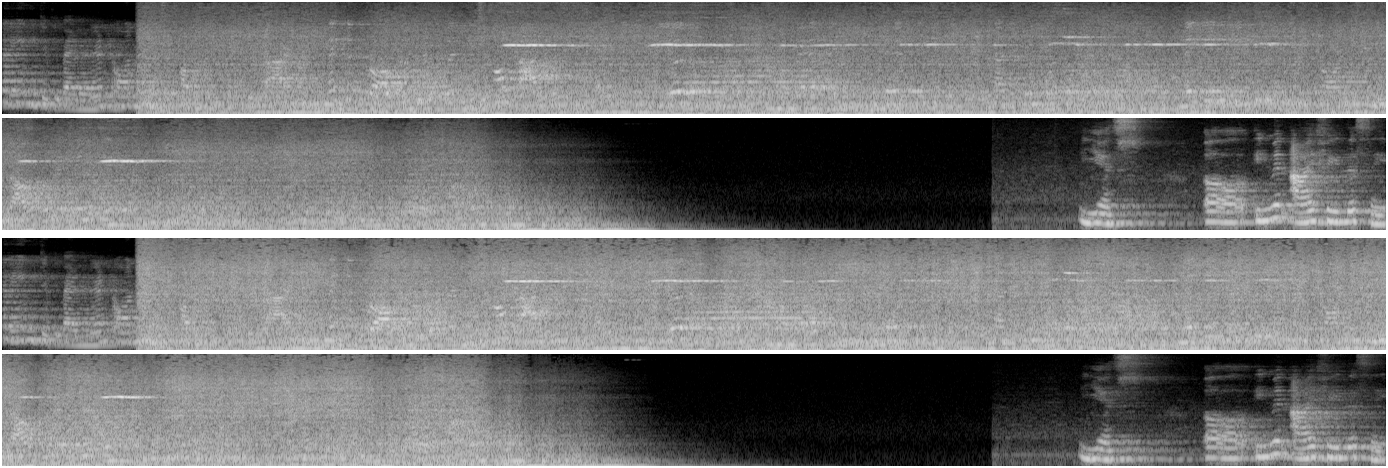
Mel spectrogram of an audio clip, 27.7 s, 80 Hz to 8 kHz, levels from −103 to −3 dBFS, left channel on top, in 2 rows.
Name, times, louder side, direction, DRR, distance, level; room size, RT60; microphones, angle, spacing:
voice 1, 0.0-15.0 15.3-16.1, right 1 dB, 5° right, -3 dB, 5.0 m, -32 dB
sound 1, 1.3-20.3, right 3 dB, 50° right, 0.7 m, -26 dB
sound 2, 5.0-5.8 6.5-7.3 7.8-8.5 9.0-9.5 9.9-10.0 10.5-10.9 11.2-11.7 12.0-12.2 12.5-12.8 13.2-13.7 13.9-14.2 14.7-15.3, left 1 dB, 40° left, 4.6 m, -27 dB
sound 3, 6.0-8.4 8.7-8.8, right 4 dB, 75° right, 4.6 m, -35 dB
voice 2, 24.6-25.2 25.8-27.6, left 3 dB, 55° left, 11 dB, 1.0 m, -27 dB
24.0 x 18.0 x 6.6 m, 2.1 s
head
